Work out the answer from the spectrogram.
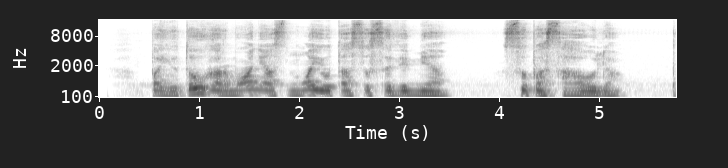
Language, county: Lithuanian, Alytus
